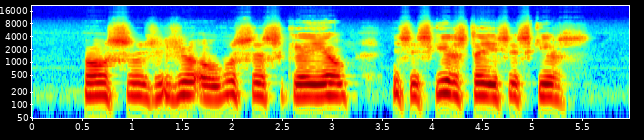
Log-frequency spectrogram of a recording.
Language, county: Lithuanian, Šiauliai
